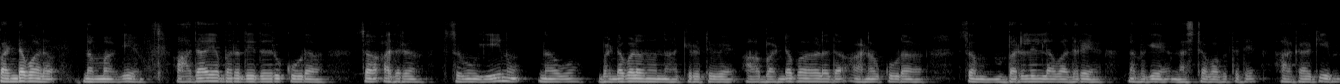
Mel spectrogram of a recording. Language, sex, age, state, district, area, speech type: Kannada, male, 30-45, Karnataka, Mysore, urban, spontaneous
